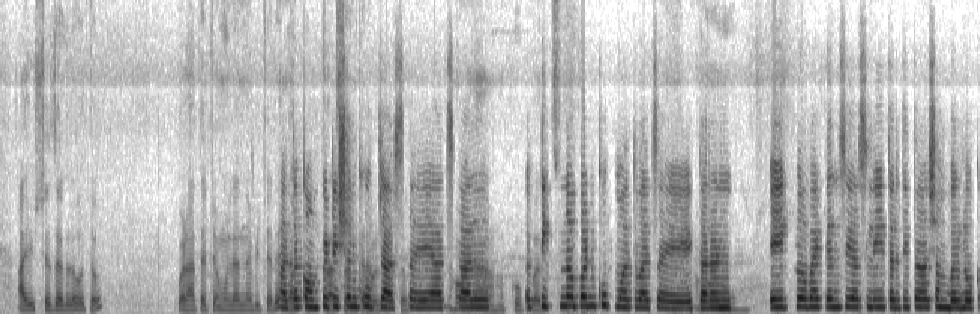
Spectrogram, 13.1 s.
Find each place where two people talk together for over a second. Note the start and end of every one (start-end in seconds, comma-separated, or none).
3.8-5.4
